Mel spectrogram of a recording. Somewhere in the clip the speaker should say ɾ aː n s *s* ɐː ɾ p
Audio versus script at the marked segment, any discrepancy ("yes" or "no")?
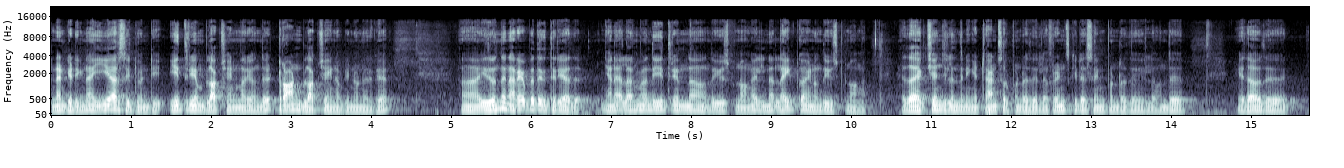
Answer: yes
